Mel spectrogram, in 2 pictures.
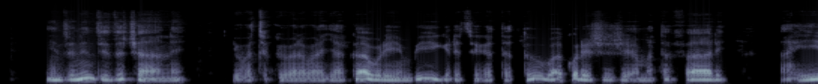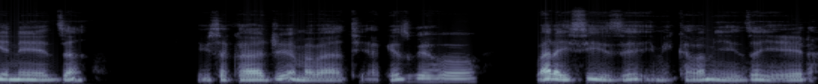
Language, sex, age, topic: Rundi, male, 36-49, education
